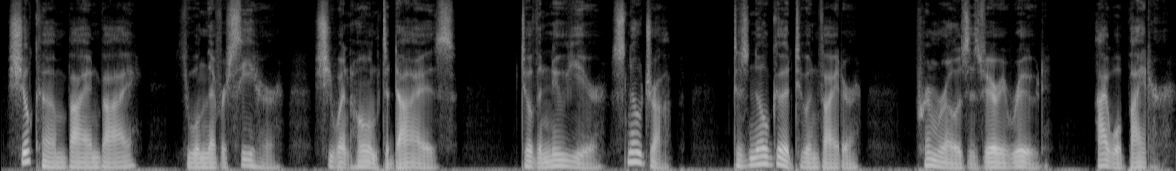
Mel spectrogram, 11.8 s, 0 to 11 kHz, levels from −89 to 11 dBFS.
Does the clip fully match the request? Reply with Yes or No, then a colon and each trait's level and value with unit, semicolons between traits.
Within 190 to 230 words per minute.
No: average, 175 wpm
